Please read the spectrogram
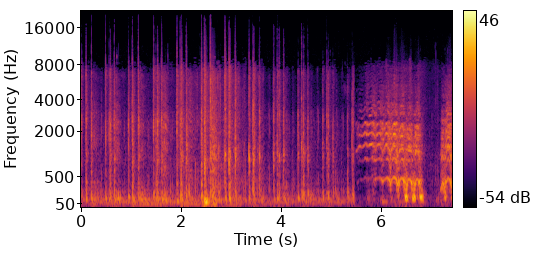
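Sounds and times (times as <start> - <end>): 
horse hooves clip-clopping: 0.0 - 7.4
horse whinnying with a wavering pitch: 5.5 - 7.4.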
